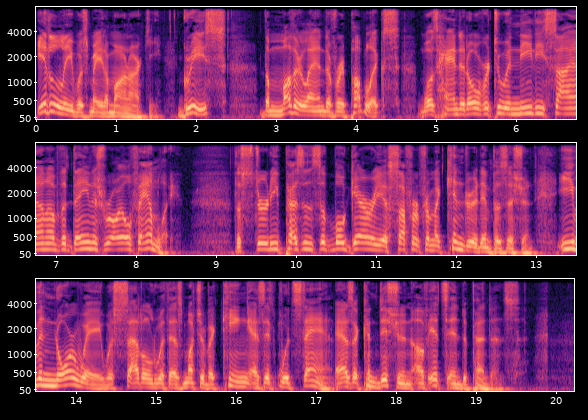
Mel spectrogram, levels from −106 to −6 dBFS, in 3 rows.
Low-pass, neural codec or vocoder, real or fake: 7.2 kHz; none; real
